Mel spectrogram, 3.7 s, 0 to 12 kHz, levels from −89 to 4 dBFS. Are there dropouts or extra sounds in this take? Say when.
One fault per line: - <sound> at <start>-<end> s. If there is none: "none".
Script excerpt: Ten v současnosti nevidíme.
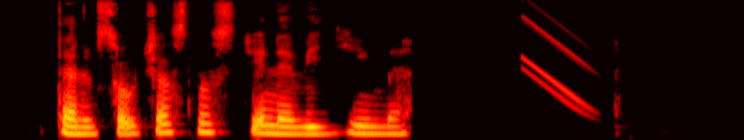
- chirp at 2.6-3.0 s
